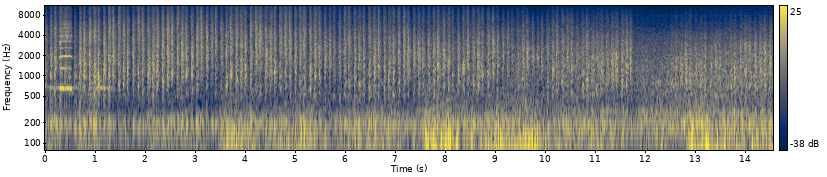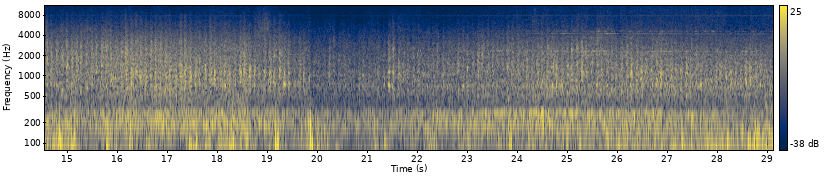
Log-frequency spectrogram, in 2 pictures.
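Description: Pullman coaches of a passenger train rolling past on the track with fast, steady clicking of wheels over the rails. About twelve seconds in the sound changes as the diesel locomotive at the rear passes, adding a steady low engine tone under the rumble of the train moving away.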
